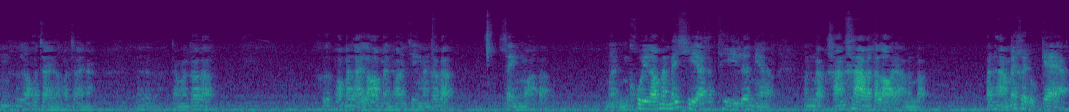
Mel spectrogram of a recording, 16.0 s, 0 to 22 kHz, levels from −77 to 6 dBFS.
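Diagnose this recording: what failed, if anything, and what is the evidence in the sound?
Across the whole recording the treble sounds bright but synthetic, with s sounds turning gritty and lispy, and nothing at all above about 14.9 kHz. The codec stage likely failed: HE-AAC compression, at a rate that fits roughly 24 kbps, regenerates the upper band by spectral band replication, so its harmonics don't match the real voice.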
